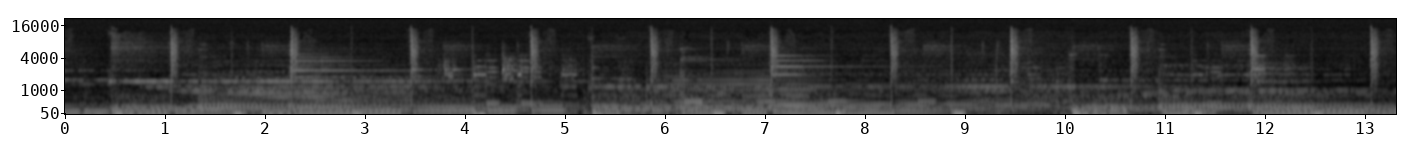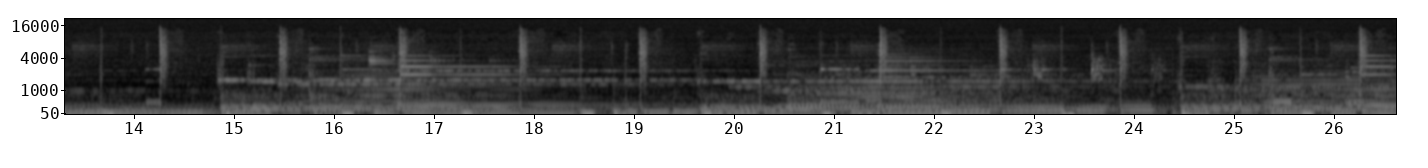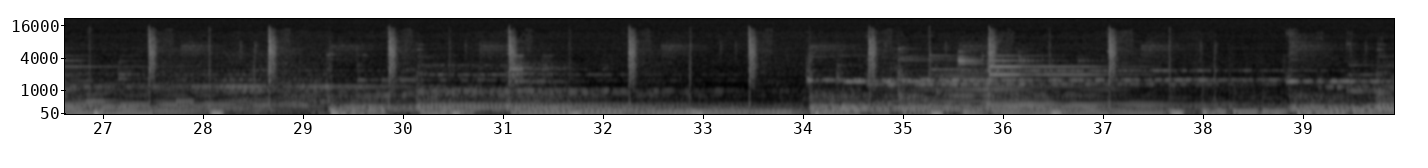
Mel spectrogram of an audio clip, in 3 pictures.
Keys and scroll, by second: 1.1 r, 2.6 alt+x, 3.8 x, 6.7-8.4 typing, 8.6 Return, 12.6-14.9 typing, 18.2 space, 22.9 alt+x, 24.3 alt+z, 28.7 alt+z, 29.7 x, 30.2 alt+z, 32.0 ctrl+s, 32.5 alt+x, 33.7 =.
